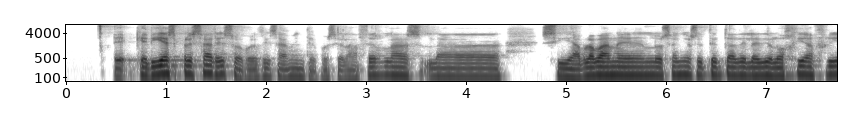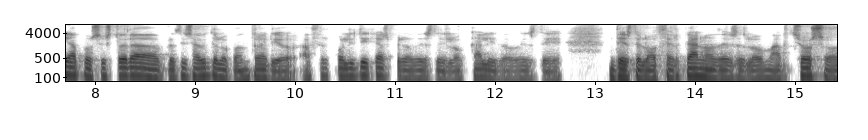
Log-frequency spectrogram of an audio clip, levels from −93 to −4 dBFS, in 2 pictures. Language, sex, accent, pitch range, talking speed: Spanish, male, Spanish, 100-120 Hz, 145 wpm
